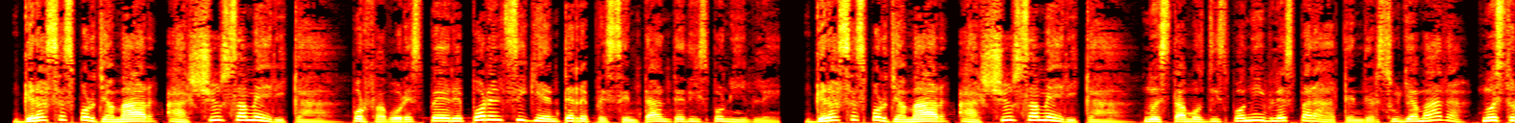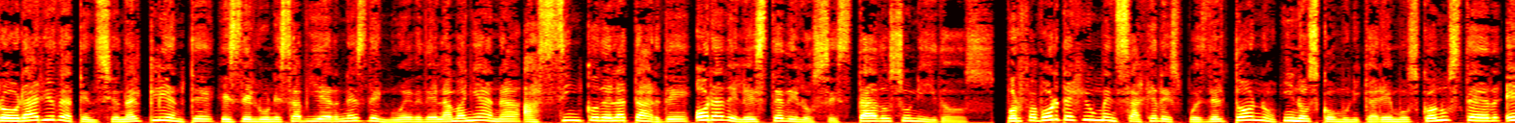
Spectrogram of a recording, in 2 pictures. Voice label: (MOT) Ispanu balsas; moteris

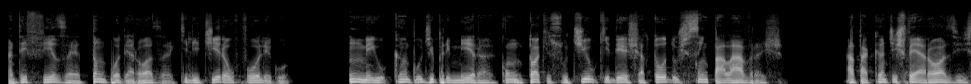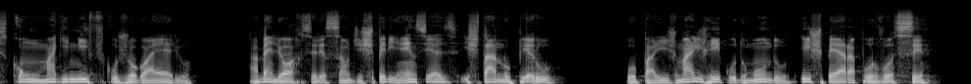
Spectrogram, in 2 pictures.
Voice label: (VYR) Brazilu balsas, vyras

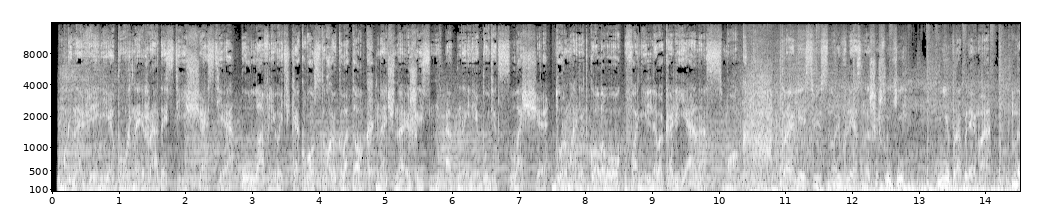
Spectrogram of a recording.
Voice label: Rusiškas balsas, vyras

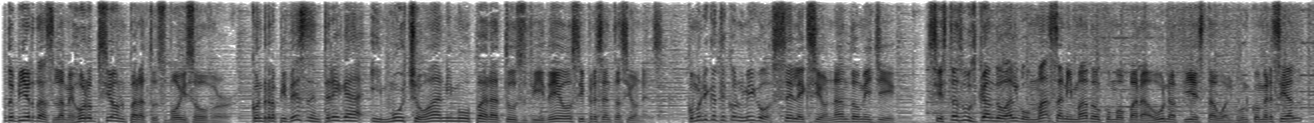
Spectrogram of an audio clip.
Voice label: Ispanu balsas, vyras

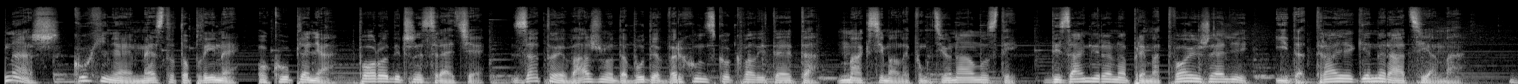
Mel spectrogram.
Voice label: VYR Serbu balsas, vyras

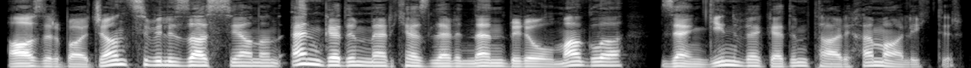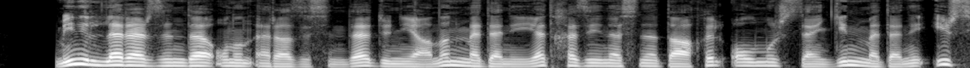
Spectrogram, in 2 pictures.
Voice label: (VYR) Uzbeku balsas; vyras

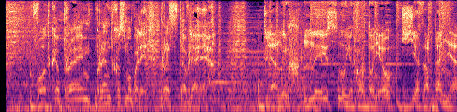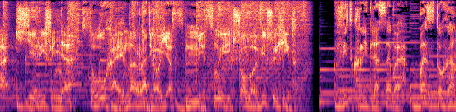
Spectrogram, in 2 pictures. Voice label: Ukrainieciu balsas, vyras

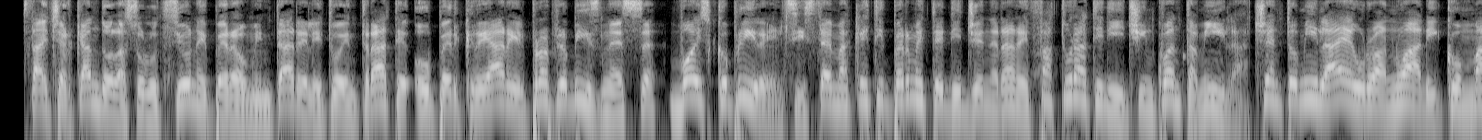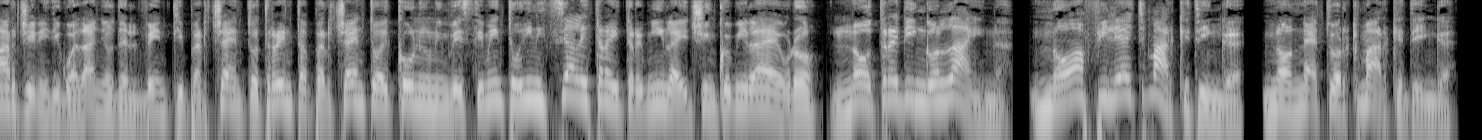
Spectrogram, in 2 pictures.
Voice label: VYR Italu balsas, vyras

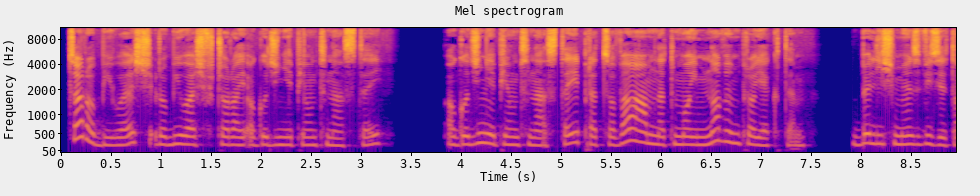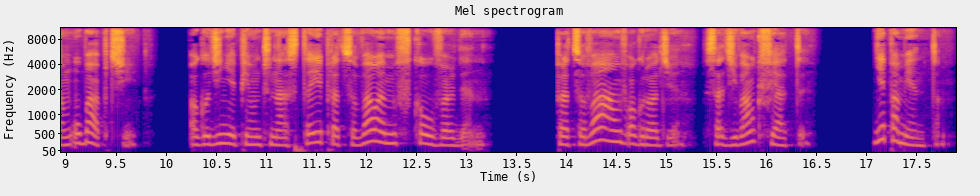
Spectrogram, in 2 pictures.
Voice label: MOT Lenku balsas, moteris

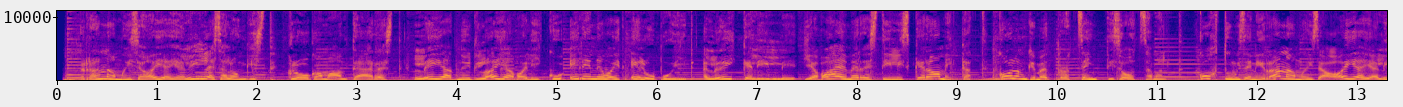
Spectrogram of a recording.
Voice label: (MOT) Estų balsas; moteris

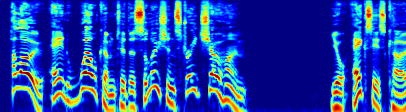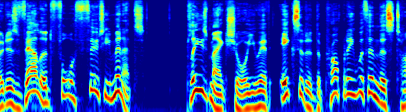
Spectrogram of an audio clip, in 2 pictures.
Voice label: (VYR) Australu balsas; vyras

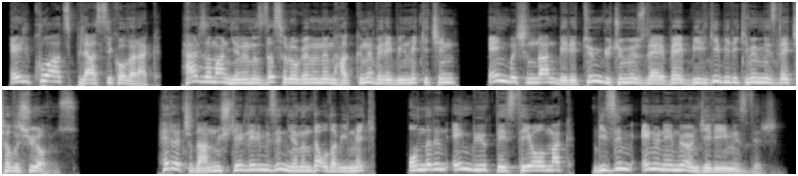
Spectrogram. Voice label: VYR Turku balsas, vyras

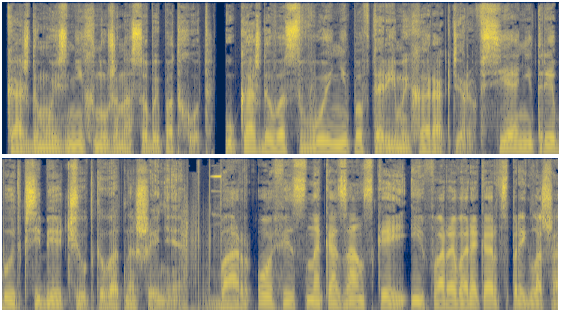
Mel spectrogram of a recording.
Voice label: Rusiškas balsas, vyras

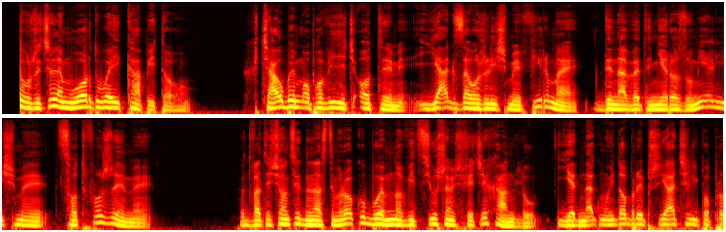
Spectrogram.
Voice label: VYR Lenku balsas, vyras

